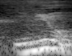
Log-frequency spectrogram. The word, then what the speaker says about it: nu: Nu, we have to pronounce this as nu, is equal to x by y dy by dx.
